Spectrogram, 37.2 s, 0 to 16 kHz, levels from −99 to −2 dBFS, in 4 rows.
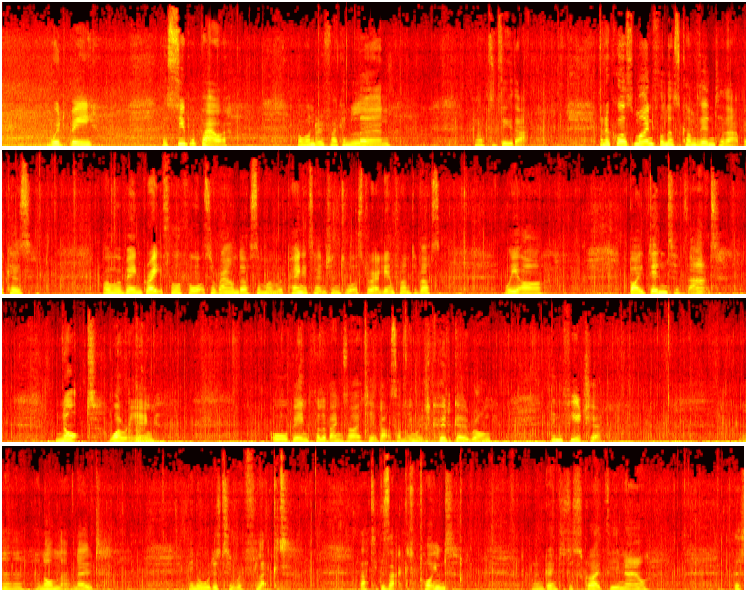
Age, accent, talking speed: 30-49, British, 135 wpm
